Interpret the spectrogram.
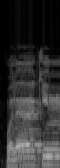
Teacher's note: അല്ലാഹ് എന്ന ഇസ്മുൽ ജലാല ഇതിലുള്ള ലാമിനെ തഫ്ഖീം ചെയ്ത് തടിപ്പിച്ചുച്ചരിക്കുകയാണ് വേണ്ടത്. വലാകിന്നല്ലാഹ, ഇസ്മുൽ ജലാലയിലെ ലാം തൊട്ടു മുമ്പിൽ ഫത്ഹ വന്നതുകൊണ്ടാണ് അങ്ങനെ തഫ്ഖീം ചെയ്യുന്നത്.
